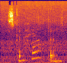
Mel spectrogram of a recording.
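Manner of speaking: secretive whisper. Acted. Teacher whispering a teaser to the students. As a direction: hush it like a secret.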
